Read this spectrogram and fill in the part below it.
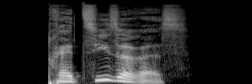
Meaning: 1. strong/mixed nominative/accusative neuter singular comparative degree of präzis 2. strong/mixed nominative/accusative neuter singular comparative degree of präzise
- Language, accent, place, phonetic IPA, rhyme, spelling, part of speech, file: German, Germany, Berlin, [pʁɛˈt͡siːzəʁəs], -iːzəʁəs, präziseres, adjective, De-präziseres.ogg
